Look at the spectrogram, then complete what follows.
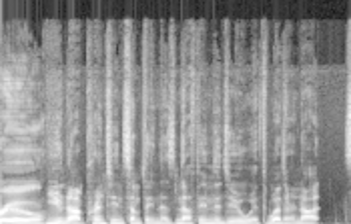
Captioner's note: voiceover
